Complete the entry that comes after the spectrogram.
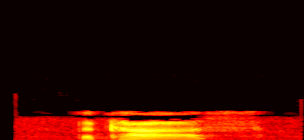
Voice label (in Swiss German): "kas", Bas Rhin; vin; fromage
